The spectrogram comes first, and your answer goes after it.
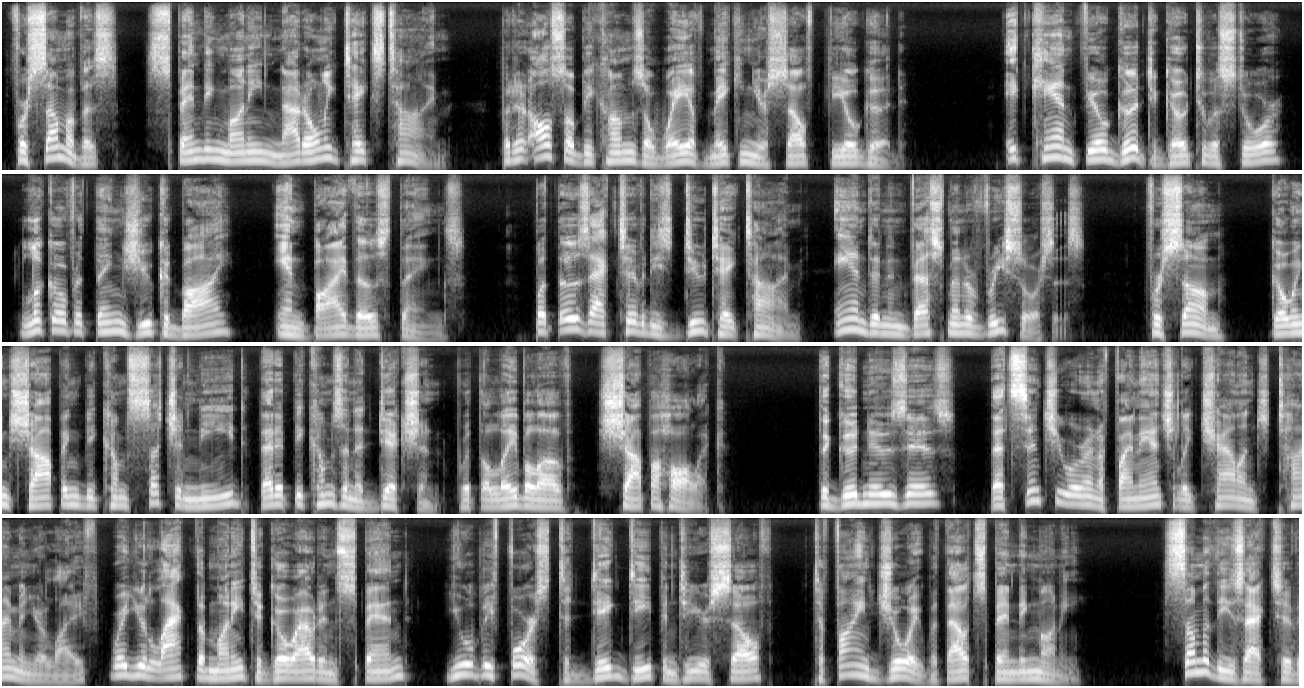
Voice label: english american audiobooks

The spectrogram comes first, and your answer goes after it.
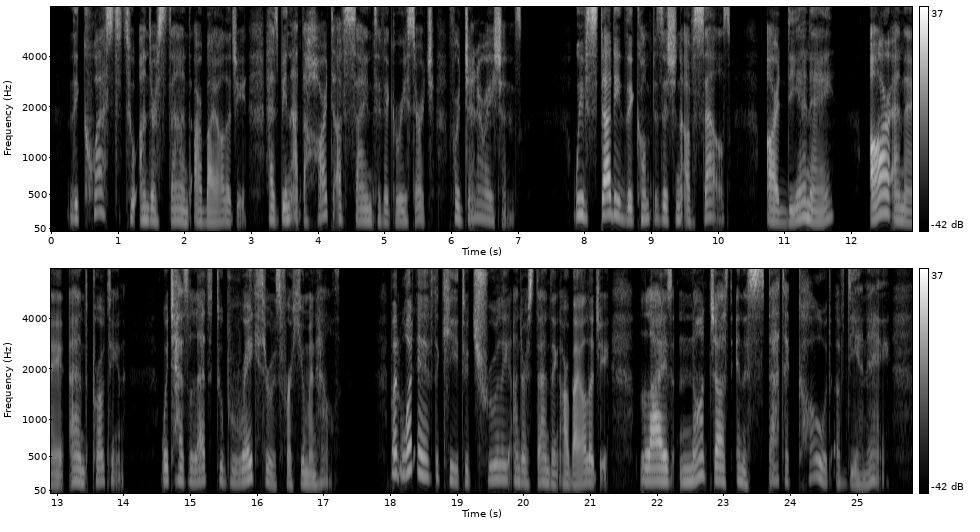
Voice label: english international medical narration

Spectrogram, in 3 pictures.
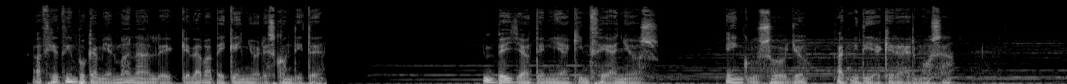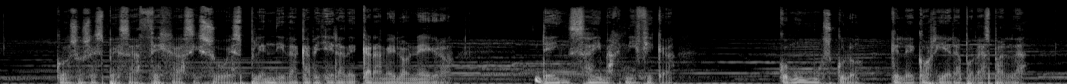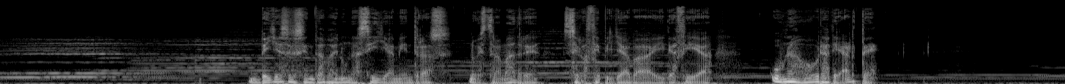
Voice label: spanish audiobooks

